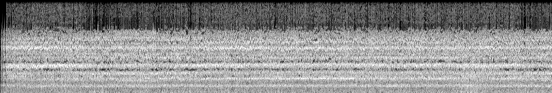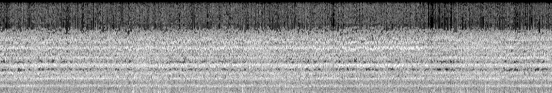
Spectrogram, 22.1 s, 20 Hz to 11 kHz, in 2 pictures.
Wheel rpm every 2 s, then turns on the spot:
130, 210, 220, 230, 230, 220, 230, 220, 220, 220, 230.
none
